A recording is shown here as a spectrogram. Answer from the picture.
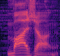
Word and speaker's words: Mahjong: Mahjong.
